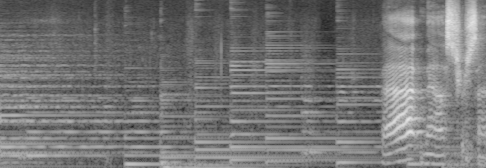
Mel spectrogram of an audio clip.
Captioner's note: footsteps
